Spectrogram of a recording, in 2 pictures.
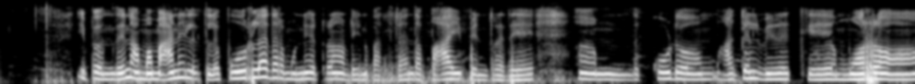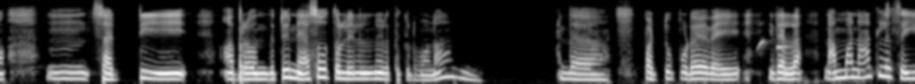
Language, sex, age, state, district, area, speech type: Tamil, female, 18-30, Tamil Nadu, Kallakurichi, rural, spontaneous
